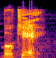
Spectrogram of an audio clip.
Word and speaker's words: Bucket: Best known for her unforgettable portrayal of Hyacinth Bucket, pronounced Bouquet, as she'd insist, in the BBC's timeless sitcom Keeping Up Appearances.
